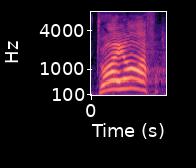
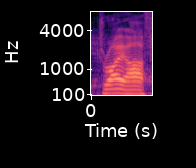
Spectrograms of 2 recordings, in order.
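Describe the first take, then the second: First: "Dry off?" thrown back much higher and louder; incredulous echo. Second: Said in the usual way. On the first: Retold or imitated. Wife echoing her husband's "Dry off?", high and incredulous. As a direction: echo "Dry off?" in shocked disbelief. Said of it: "What do you mean dry off?".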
